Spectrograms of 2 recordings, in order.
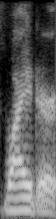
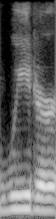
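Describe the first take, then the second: First: The first vowel sounds like 'eye'. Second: The first vowel sounds like 'ee'. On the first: The speaker calls it right. "and it's Wider" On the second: The speaker calls it wrong. "I keep wanting to say Weeder"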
